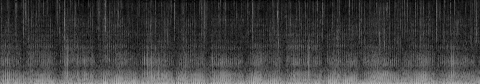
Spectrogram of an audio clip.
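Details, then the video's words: Continuous low, throaty cat purr with rhythmic inhale-exhale swells, accompanied by frequent crackles and snaps from a fireplace. "Purring Cat with Cozy Crackling Fireplace Sound"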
